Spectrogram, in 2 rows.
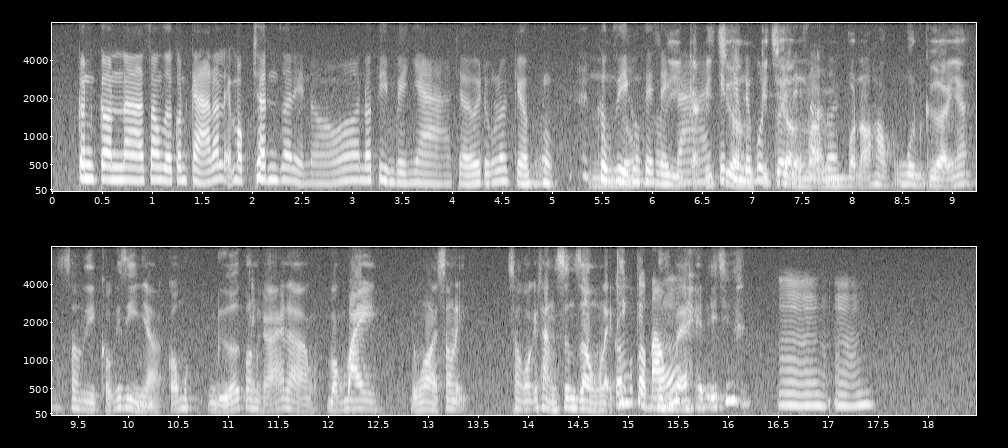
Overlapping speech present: Yes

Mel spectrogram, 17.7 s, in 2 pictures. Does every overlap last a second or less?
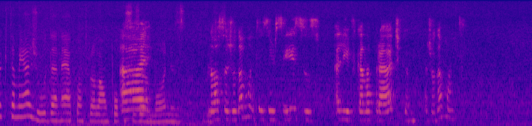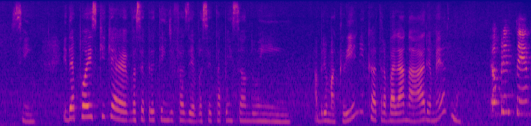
Yes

